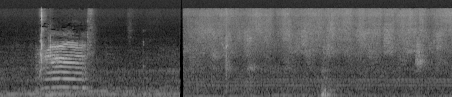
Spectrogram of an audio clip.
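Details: British Shorthair cat gives one clear meow during the day, a bit under a second and slightly falling, followed by a cut to steady background hum with occasional faint knocks and no further calls.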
